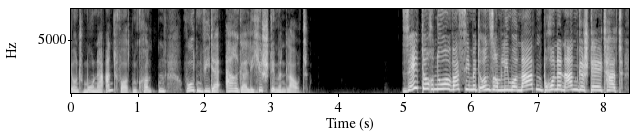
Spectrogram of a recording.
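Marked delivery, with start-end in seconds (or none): 5.0-8.3 much higher and louder, fast indignant complaint; scolding elf boy. A narrator's reading. An elf boy scolds the fairy about the lemonade fountain. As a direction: rant about the ruined fountain. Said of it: "wetterte ein Elfenjunge".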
